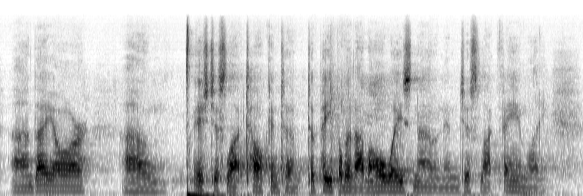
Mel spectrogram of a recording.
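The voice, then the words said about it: Strong American Southern accent. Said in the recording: “my accent, my southern accent ... I still have the strong accent”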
